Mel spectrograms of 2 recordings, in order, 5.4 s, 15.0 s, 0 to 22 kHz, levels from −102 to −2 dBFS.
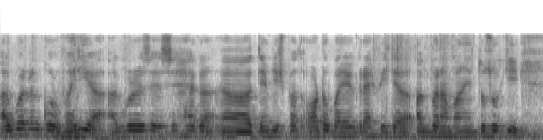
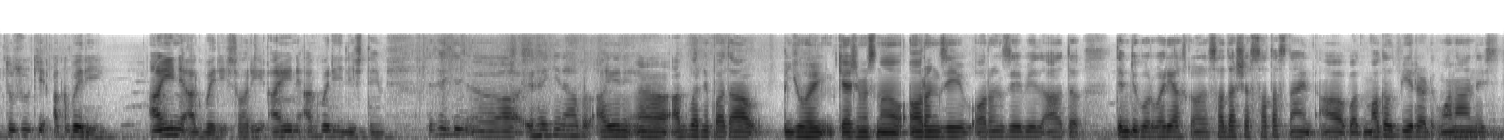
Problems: constant background noise, background conversations at intervals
